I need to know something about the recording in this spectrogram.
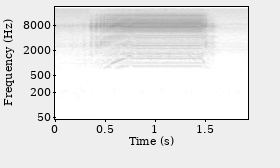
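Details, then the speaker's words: Sony EVS1000E Hi8 video recorder (1989, Sony U-mechanism deck) with front panel fitted; short rough whirring, graunching drive noise caused by a flexi cable obstructing the tape mechanism; moving the cable stopped the noise. "I wonder if we can work out why it's making that noise okay uh I've now got the right way around having moved that flexi cable out the way let's try rewind uh well it's not making the gruning noise"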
